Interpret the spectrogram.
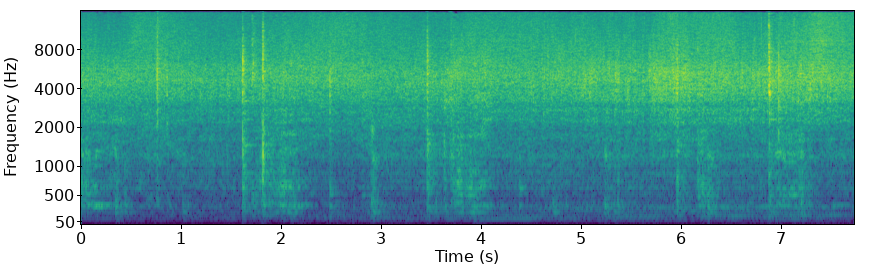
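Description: Chicken and spice masala sizzling in hot oil in a karahi, a steady frying hiss, while a spoon stirs it with a few sharp clicks and scrapes against the pan. This is the bhuna stage, the spices being fried so they don't stay raw.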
